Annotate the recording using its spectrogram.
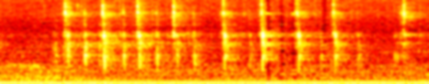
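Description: Faint, quick taps on a computer keyboard, about a dozen in a row, as arrow keys are pressed to nudge an image layer into place, over a steady low electrical hum.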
